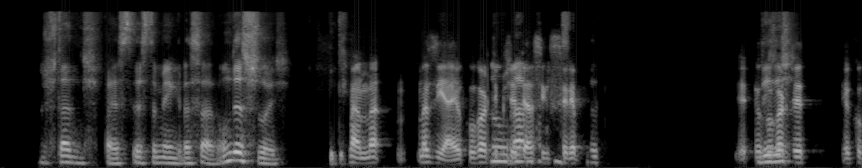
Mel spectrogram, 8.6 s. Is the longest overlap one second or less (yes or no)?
yes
